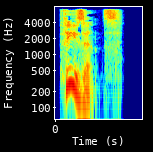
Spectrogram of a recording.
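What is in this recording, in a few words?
"feasance", British English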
